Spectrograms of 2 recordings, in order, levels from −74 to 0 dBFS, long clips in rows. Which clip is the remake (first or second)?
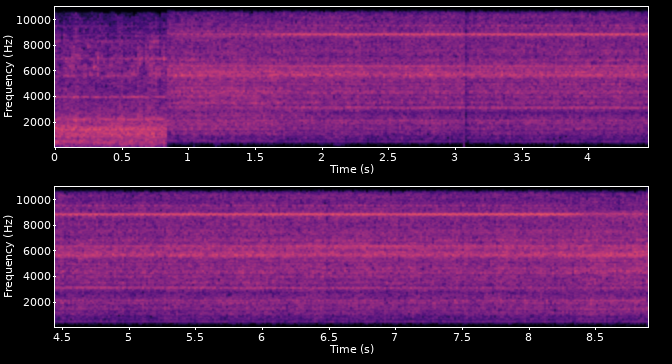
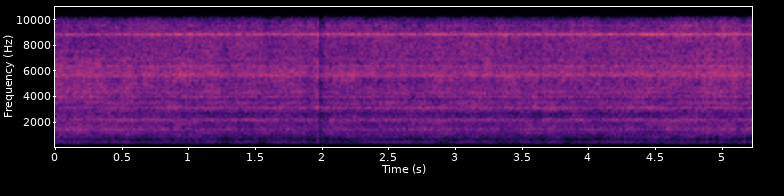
second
